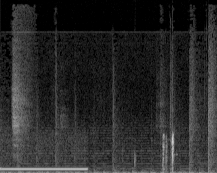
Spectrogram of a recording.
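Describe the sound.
A ringback tone sounds as a phone call is placed: one steady, plain mid-pitched beep lasting over a second, then it stops, leaving low background noise.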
